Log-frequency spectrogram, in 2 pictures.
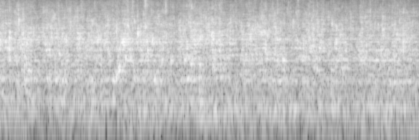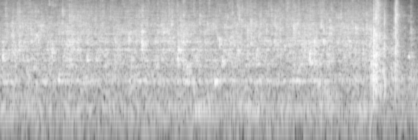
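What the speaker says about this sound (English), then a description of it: "he can get the first bucket of water put into the tank" A bucket of water pours steadily into a home fish tank, a continuous rushing, splashing stream with a brief louder splash near the end.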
